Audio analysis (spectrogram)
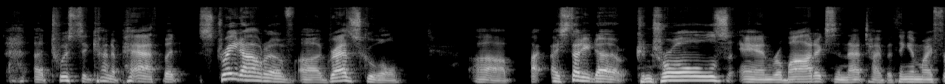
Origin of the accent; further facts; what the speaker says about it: Indianapolis, Indiana, United States; Well, I grew up in Indianapolis, and that's the racing capital of the world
